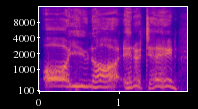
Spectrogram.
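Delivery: high, slow, drawn-out shout; mock gladiator shout. Brother shouting into pinned sibling's ear, slow shout. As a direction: bellow it at the crowd. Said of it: "my brother was like".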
